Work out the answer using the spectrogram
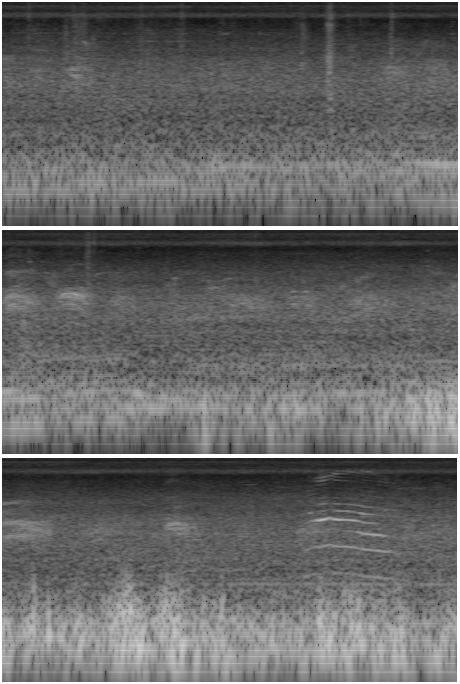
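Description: Short bird calls repeated every second or so, then a longer call with several wavering overtones near the end, over a low rumble that grows louder in the second half.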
